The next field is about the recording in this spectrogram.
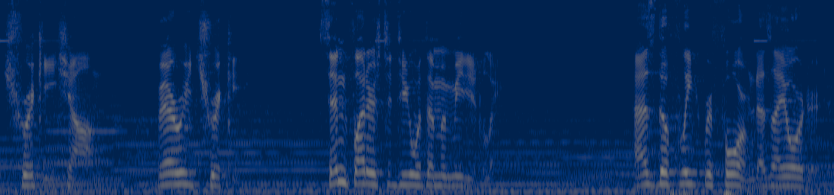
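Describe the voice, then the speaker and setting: Male actor as arrogant starship commander, stubborn villain, higher-pitched male voice, imperious, audio drama with score. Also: moderate pace, pauses often, sharp tone, soft background music. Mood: tense, commanding. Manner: haughty, commanding. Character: proud, stubborn male fleet commodore, cold villain. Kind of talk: space opera audio drama acting.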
